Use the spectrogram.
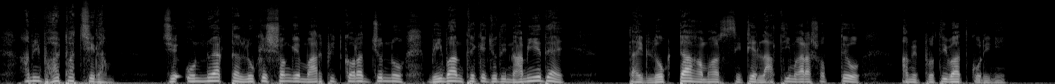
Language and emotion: Bengali, fearful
